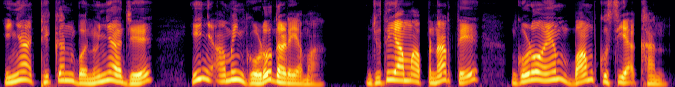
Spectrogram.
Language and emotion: Santali, disgusted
